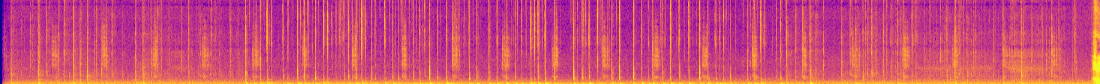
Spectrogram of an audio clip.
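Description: Typing on a MacBook laptop keyboard: quick, irregular key clicks in runs, over a low steady hum.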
